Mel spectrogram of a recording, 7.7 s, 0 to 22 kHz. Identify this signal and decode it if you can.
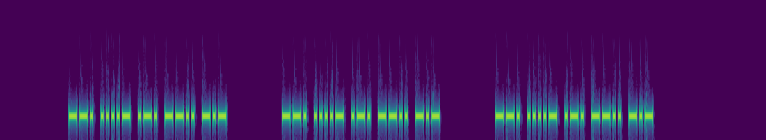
Morse code, heard as a keyed tone, about 48 wpm, 700 Hz. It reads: G4RZK G4RZK G4RZK
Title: DXCC-100 Call Signs - 5 Characters - Repeated 3x - 45wpm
